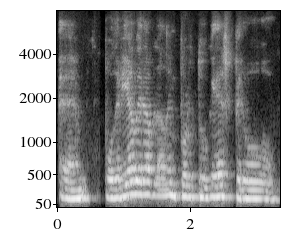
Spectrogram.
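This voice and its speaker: A man from Spain with a Spanish accent, a podcast guest explaining his views at a slow, deliberate and hesitant pace. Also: a little high, dark tone. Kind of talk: explanatory monologue. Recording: roomy, distant from the mic.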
